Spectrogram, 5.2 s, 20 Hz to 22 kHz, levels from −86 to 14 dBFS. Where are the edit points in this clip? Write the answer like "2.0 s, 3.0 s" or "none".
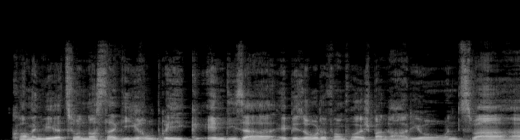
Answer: none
